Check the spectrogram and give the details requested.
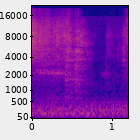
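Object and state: Nothing is struck.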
